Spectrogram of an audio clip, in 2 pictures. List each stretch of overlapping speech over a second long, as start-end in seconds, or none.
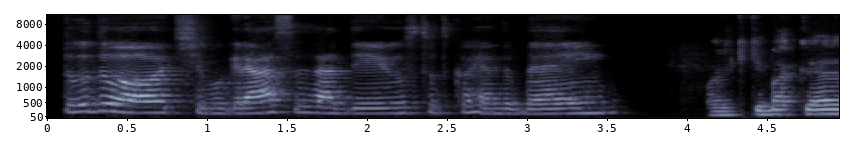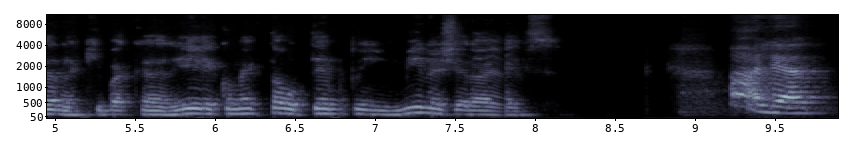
none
